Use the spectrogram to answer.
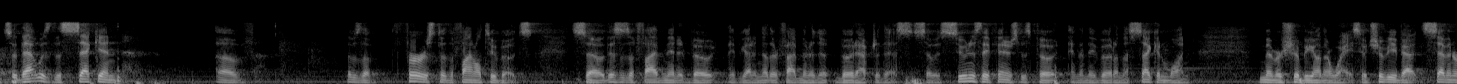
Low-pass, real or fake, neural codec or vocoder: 7.2 kHz; real; none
